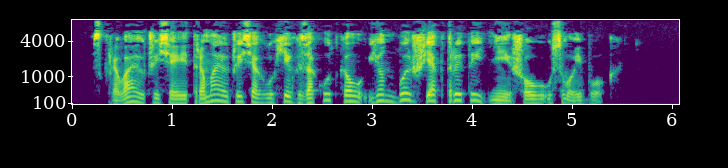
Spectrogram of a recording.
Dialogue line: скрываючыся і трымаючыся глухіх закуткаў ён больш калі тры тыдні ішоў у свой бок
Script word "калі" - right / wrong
wrong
